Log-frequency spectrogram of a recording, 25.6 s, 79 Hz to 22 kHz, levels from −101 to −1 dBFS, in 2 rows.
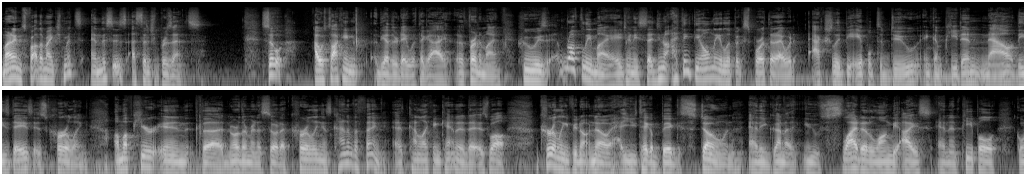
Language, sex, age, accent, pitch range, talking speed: English, male, 30-49, American, 85-115 Hz, 230 wpm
